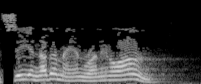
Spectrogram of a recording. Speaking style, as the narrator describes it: the watchman called out and said

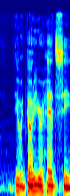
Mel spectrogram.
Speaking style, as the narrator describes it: said Tyke

